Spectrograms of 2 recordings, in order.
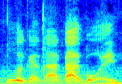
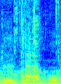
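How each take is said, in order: First: Deep, drawn-out food hype; low slow voice. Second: Breathy whisper of food hype. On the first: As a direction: drop low and savor each word. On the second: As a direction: whisper it like a secret treat. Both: Pretend. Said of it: "The O Gs knows I talk like this".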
